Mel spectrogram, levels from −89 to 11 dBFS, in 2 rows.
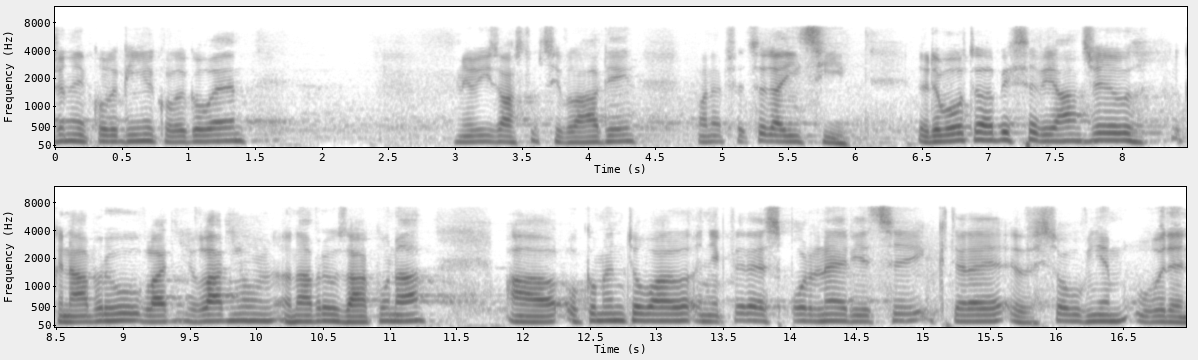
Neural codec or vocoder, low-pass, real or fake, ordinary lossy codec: codec, 16 kHz, 2 kbps, X-Codec, HuBERT features, trained on balanced general audio; 7.2 kHz; fake; MP3, 64 kbps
